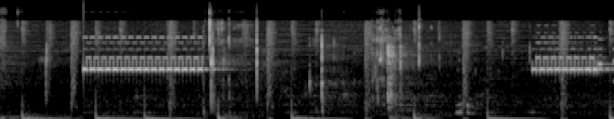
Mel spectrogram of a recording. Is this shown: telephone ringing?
yes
